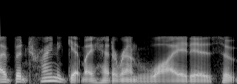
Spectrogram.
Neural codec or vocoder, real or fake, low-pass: none; real; 3.6 kHz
